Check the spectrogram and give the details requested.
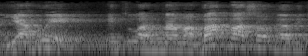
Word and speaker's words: Yahweh: yang benar yaitu nama yahwe yo wei wei dibacanya yahwe itu warna ma Bapa Surgawi kita sampai turun-temurun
